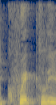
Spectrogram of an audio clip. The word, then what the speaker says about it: quickly: So how would we pronounce that? We have 2 syllables, quickly. So is it our first one? Is it quickly or is it quickly? Which one is it? It's our first syllable, right? We have the dot here and the dot here.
